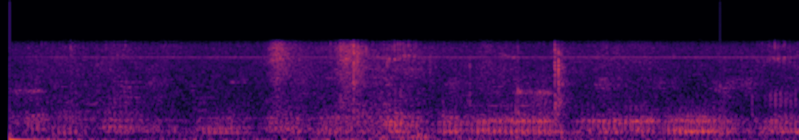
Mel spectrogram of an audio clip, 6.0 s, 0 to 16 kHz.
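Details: A pregnant F2 Sphynx hairless cat purring indoors: a steady low rumbling drone runs throughout, with faint broadband rustles near two and four seconds.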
